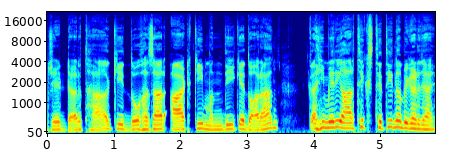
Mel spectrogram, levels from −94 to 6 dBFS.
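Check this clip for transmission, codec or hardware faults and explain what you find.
I find no faults to report in this clip.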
